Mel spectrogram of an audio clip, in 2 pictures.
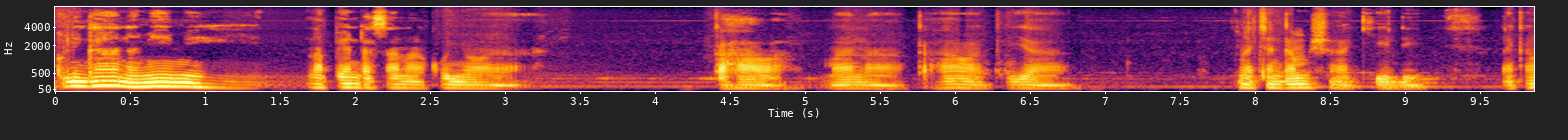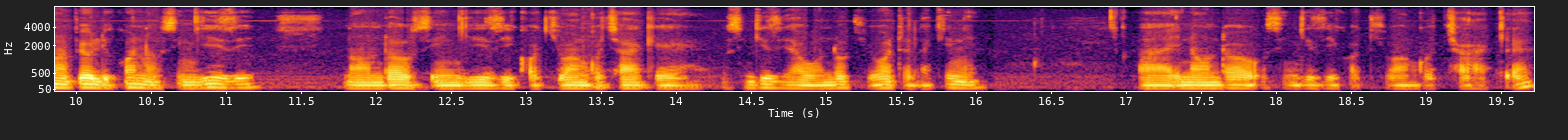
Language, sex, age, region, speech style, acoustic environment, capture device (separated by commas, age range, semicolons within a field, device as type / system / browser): Swahili, male, 25-34, Kenya, nervous; anxious; excited, silence, mobile / Linux / Chrome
